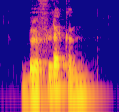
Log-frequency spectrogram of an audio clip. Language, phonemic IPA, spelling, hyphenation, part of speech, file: Dutch, /bəˈvlɛkə(n)/, bevlekken, be‧vlek‧ken, verb, Nl-bevlekken.ogg
- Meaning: 1. to stain, to soil 2. to masturbate, to self-pollute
